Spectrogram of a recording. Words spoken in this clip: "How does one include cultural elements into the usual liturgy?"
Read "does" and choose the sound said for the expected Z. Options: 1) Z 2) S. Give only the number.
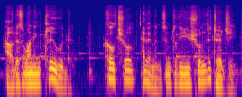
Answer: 1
